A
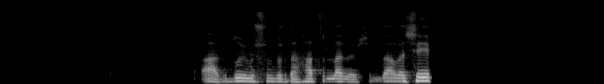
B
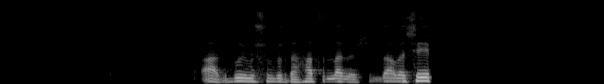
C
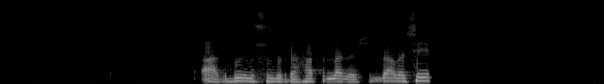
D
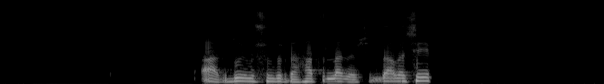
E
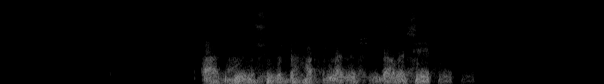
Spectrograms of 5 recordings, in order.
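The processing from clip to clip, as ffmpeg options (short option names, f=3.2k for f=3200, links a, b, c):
-af "equalizer=f=3.6k:w=2.3:g=-10,volume=-2.5dB"
-af "acompressor=threshold=-33dB:ratio=6,aeval=exprs='0.0596*(cos(1*acos(clip(val(0)/0.0596,-1,1)))-cos(1*PI/2))+0.00211*(cos(4*acos(clip(val(0)/0.0596,-1,1)))-cos(4*PI/2))':c=same,volume=4dB"
-af anull
-af "afftfilt=real='hypot(re,im)*cos(2*PI*random(0))':imag='hypot(re,im)*sin(2*PI*random(1))':win_size=512:overlap=0.75,aecho=1:1:228|456:0.178|0.0391,volume=1dB"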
